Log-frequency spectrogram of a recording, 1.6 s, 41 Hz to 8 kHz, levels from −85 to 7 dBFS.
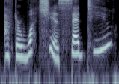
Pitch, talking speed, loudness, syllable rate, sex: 280 Hz, 265 wpm, -16 LUFS, 5.8 syllables/s, female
